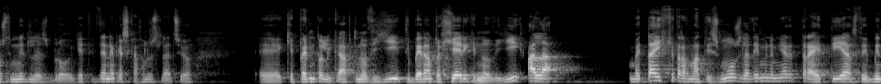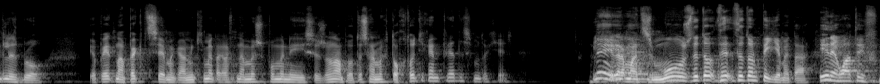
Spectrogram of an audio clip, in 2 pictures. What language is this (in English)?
Greek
